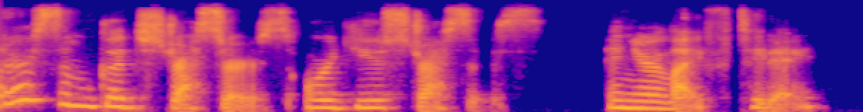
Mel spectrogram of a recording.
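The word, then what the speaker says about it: eustress: good thing this type of stress is called use stress and I'll spell it for you e-u-s-t-r-e-s-s-u stress so I'm going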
